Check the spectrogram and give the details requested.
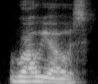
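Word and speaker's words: rollos: pronounced with the l the double l is a y sound royos the lelay royos.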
